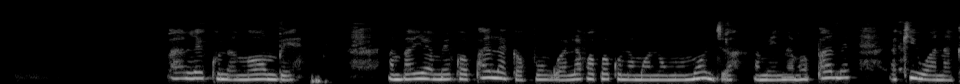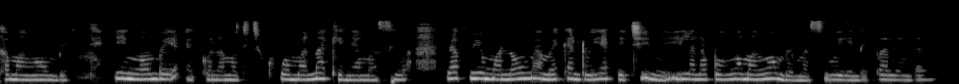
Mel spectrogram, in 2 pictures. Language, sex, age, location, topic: Swahili, female, 18-24, Nakuru, agriculture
